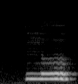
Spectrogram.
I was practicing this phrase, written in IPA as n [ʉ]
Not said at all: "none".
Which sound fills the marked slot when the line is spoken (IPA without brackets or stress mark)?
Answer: ʊ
